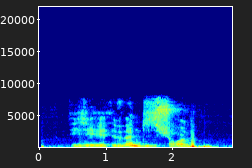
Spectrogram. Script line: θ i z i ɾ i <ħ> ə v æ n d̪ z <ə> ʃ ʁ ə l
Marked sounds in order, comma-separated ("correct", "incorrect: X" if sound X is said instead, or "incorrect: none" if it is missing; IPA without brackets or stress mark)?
incorrect: θ, correct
